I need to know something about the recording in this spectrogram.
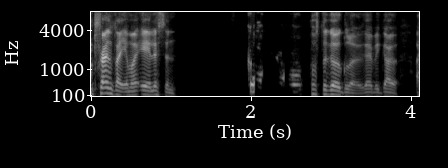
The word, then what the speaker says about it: Postecoglou: Is that pronounced? Is that right? I've got Google Translate in my ear. Listen. Postecoglou.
